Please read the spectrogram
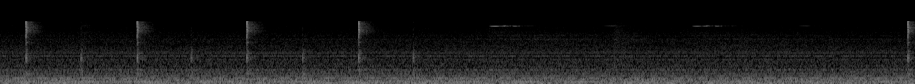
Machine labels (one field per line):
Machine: valve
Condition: normal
